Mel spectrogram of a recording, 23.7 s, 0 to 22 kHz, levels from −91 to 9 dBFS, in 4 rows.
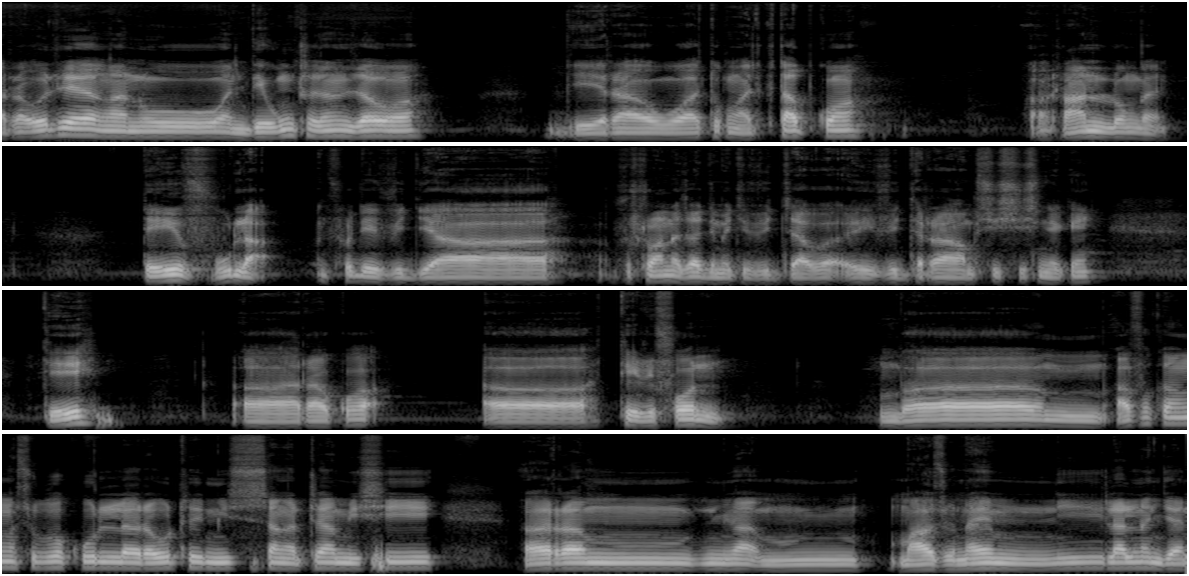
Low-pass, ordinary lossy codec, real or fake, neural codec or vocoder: none; none; real; none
